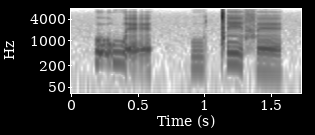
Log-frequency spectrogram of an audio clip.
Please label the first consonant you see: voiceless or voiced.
voiced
